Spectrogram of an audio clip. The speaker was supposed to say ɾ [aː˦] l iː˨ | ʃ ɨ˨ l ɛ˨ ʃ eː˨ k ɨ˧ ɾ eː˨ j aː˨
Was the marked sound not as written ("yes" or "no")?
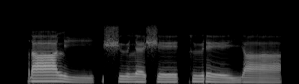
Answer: no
